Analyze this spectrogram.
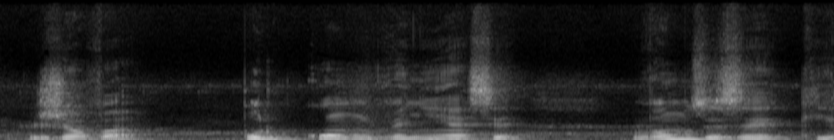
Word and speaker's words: Jeová: conveniência entenda por nós vamos adotar aqui a pronúncia para o tetragrama a pronúncia será Jeová ou Jé Ok se você preferir Jeová ou yé tudo bem fique à vontade tá bom irmão então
